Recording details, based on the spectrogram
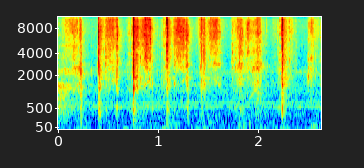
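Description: A deck of cards for the Star Wars The Clone Wars board game is shuffled close up: a rapid series of crisp riffling snaps and flicks in irregular bursts, with no talk.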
